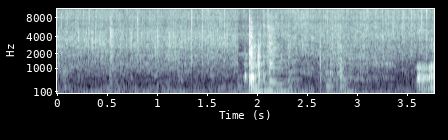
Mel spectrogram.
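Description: Tuna frying in a pan on a camping stove in a van, a steady sizzle with small pops and a louder burst of spitting midway as the food is moved.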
